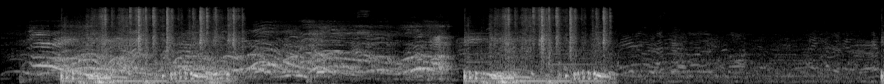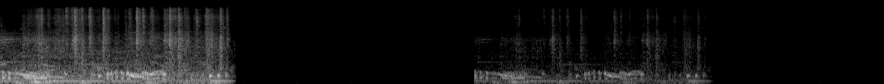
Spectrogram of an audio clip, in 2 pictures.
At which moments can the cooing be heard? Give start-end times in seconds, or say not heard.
0.6-2.5, 4.6-6.2, 8.8-11.2, 13.6-15.9.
